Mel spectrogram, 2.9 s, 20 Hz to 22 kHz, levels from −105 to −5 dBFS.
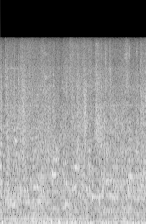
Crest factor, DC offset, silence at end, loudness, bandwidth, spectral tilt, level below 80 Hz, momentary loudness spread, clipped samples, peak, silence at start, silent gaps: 12 dB; under 0.1%; 0 s; -13 LUFS; 11.5 kHz; -3 dB/octave; -22 dBFS; 2 LU; under 0.1%; 0 dBFS; 0 s; none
